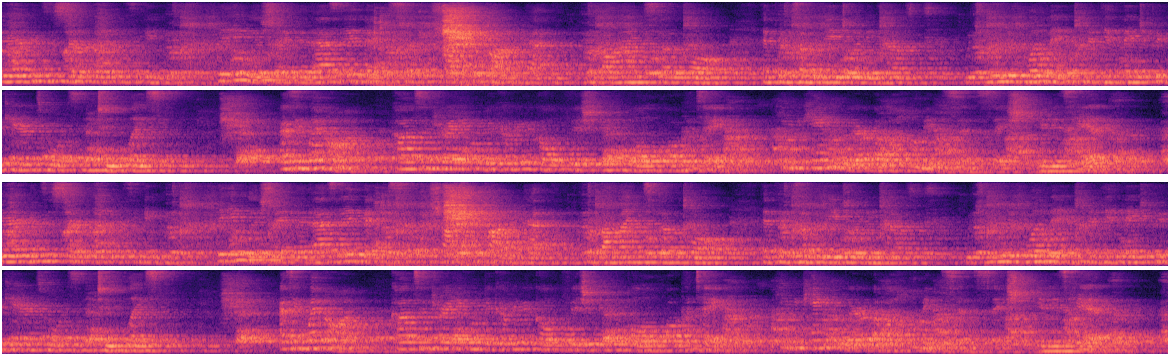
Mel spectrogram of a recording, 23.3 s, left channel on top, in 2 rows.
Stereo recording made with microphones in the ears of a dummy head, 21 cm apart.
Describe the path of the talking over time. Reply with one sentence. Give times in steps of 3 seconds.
You can hear the talking on the right from 0 s, in the centre from 6 s, on the left from 9 s and on the right from 12 s.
